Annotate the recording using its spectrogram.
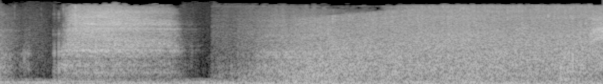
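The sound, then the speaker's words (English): A hand sweeps through rain frozen in midair, drawing patterns in it: two quick bright hissing swishes give way to a steady crackling wash of rain-like noise, with no voices. “You can draw patterns in the rain. Sweep out great bands of it.”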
